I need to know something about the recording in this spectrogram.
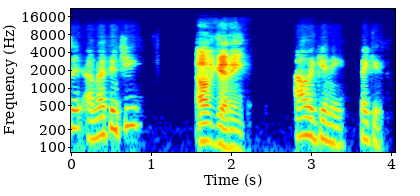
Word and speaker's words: Allegheny: its missionaries to all of how do you pronounce it a lethargy allegheny allegheny thank you allegheny at any one time there'll be teachers and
